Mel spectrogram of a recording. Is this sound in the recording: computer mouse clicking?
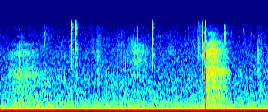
yes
